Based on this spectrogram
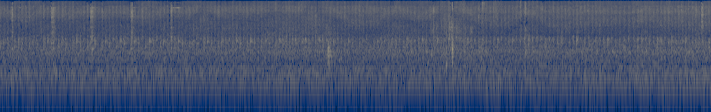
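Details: Pug brake noise: steady idle with two sharp clicks, a little over a second apart, as the brake pedal is pressed and released; cause not clear.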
